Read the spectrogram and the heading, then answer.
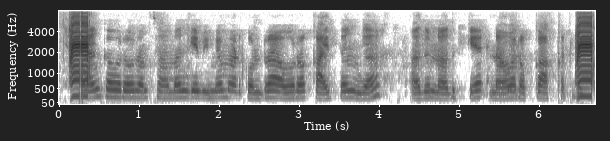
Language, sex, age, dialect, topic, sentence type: Kannada, female, 18-24, Central, banking, statement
